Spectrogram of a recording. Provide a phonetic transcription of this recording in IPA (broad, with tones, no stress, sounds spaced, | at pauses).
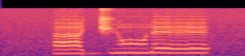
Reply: a˧ d͡ʒ ɔ̃˦ ɾ ɛ˦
